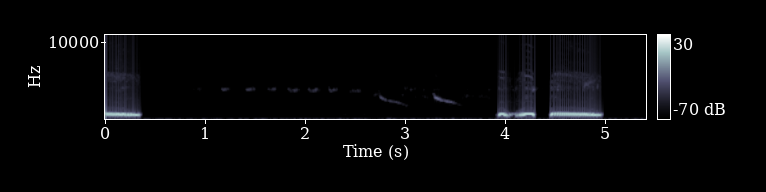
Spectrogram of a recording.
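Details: Spotted dove 'Liw Tan' style song, used to lure and train doves to answer: a lone coo, a long quiet gap with faint high squeaks, then a double coo and a longer steady coo.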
